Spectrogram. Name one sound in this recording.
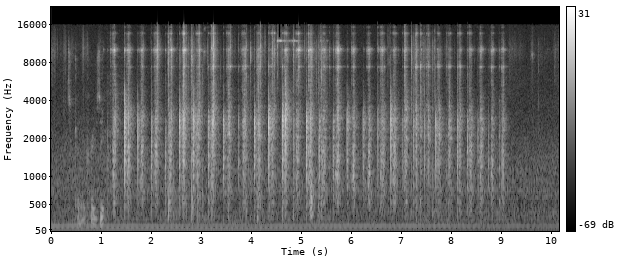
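A hand stone scrapes rapidly along the edge of a flint blade.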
